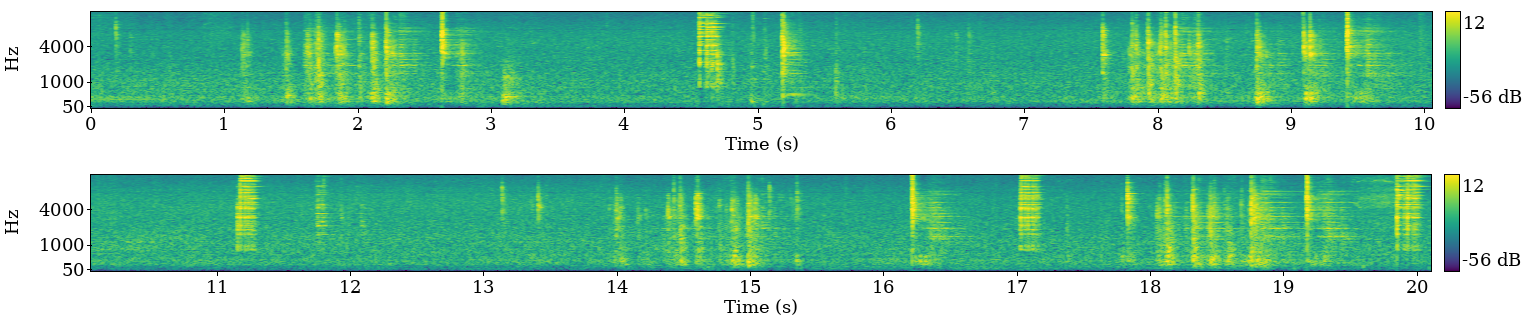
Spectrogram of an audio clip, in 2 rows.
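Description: Metallic clicks and clinks of a hand-operated RCBS RC IV reloading press being cycled to point-start .224 bullets in a swaging die, with jackets and bullets clinking as they are handled. The clicks come in irregular bunches every second or few.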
